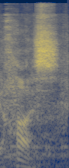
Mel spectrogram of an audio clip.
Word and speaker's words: Haus: I've got the German right, Haus. You pronounce it sounds the same as the English word, and I find that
